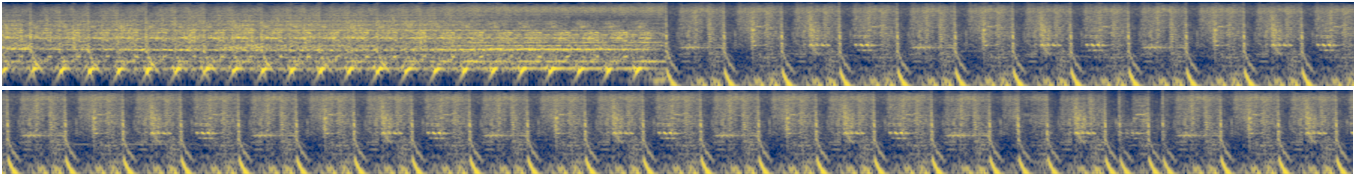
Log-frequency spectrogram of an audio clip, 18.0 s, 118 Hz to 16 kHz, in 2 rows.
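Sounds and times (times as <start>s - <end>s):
fast techno kick drum: 0.0s - 18.0s.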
